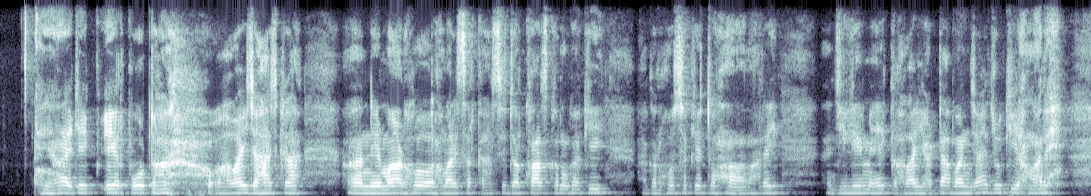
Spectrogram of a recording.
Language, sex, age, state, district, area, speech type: Hindi, male, 30-45, Uttar Pradesh, Chandauli, urban, spontaneous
